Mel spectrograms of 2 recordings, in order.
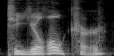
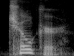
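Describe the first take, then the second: First: The name starts with a ty sound. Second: The name starts with a ch sound. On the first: The speaker calls it wrong. "I would sound like a, a boob" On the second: The speaker calls it right. "it's pronounced like choker"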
